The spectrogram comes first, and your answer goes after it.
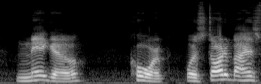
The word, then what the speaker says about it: Mego: MIGO pronounced Mego Corp was started by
